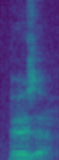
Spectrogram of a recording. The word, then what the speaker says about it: böse: O devient E, donc sera prononcé comme dans le mot français creux, et sera prononcé böse.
